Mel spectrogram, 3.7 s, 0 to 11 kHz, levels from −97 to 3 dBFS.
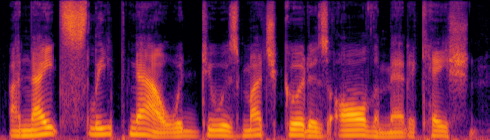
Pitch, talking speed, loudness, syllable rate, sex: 110 Hz, 210 wpm, -19 LUFS, 4.6 syllables/s, male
